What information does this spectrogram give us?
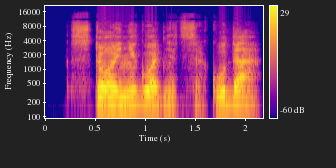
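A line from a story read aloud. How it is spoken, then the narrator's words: Triumphant shout. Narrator (Russian): закричал великий мудрец, предвкушая победу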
